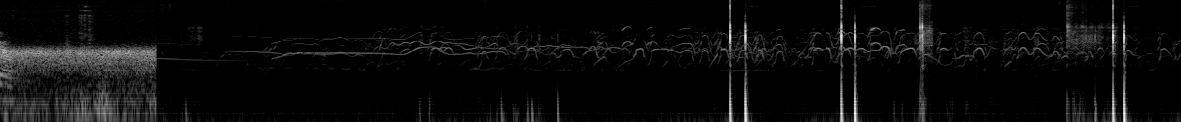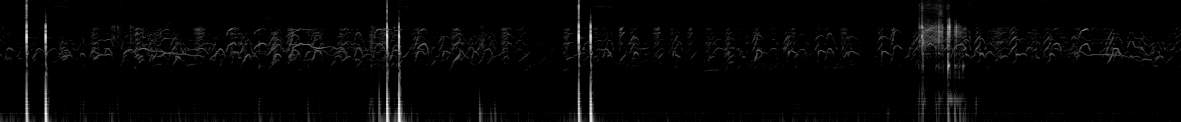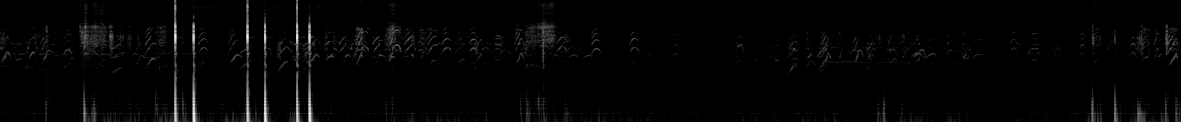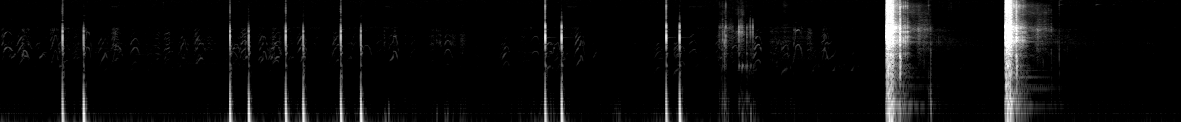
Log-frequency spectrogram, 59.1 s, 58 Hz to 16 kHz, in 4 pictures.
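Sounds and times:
coyotes howling and yipping: 0.0 - 38.0, 38.8 - 47.9
sharp loud cracks: 55.4 - 55.9, 56.9 - 57.4.

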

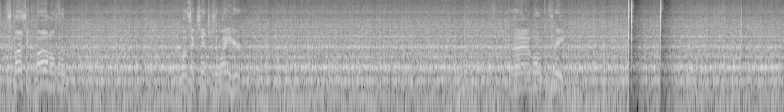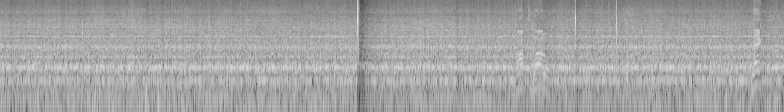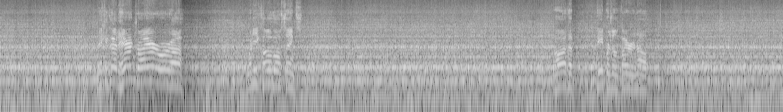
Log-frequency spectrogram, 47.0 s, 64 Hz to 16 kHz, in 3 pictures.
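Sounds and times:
loud droning hum of flame rig: 0.0 - 47.0.

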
